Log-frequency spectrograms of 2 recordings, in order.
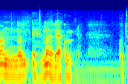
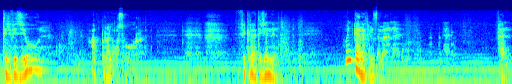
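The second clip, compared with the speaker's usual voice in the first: quiet musing; 3 semitones lower, 13 dB quieter than usual. Acted.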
